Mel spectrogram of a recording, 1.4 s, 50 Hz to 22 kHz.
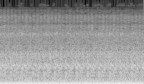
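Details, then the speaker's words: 1975 Peterbilt 359 with Detroit 12V71 V12 two-stroke diesel, right bank previously cold; freezing weather, better oil pressure: steady even low drumming idle, no misses or knocks; one side slightly hazy, much better, normal idle. "that definitely seems better that side's a little hazy but you got to remember last time we ran it it wasn't really doing anything that seems much better"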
